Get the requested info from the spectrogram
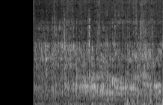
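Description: Silent at first, then about half a second in a sudden muffled underwater rush of churning water and bubbles, from the cloud of air bubbles that a dive into the sea has stirred up.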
